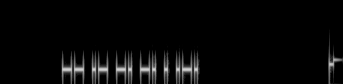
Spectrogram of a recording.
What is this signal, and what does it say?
Morse code, heard as a keyed tone, about 40 wpm, 700 Hz. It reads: MANNER
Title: Top 1501-1750 Words 40wpm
